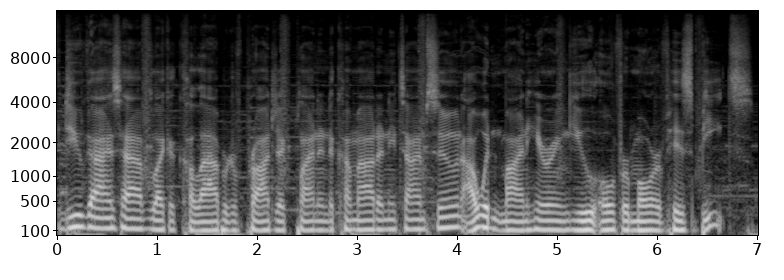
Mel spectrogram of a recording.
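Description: A man's voice: on the low side, fairly even intonation, normal speed, darkish tone, faint music behind. Laid-back slangy male podcast host. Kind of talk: casual interview chat.

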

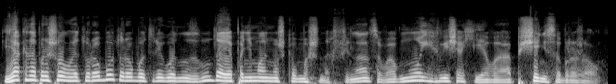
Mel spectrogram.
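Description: Fast-talking boastful middle-aged man. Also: a little high, warm tone, no echo. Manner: boastful, joking, rapid storytelling. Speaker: car salesman guest. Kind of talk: casual radio chat.

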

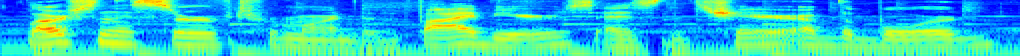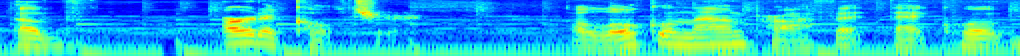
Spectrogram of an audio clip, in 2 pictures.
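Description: A man reading a scripted introduction in an even narrating manner, marking quoted passages as he goes. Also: mid-range voice.

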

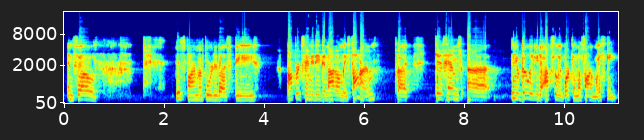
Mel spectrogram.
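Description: A woman, the guest, explaining her urban farm in a casual interview, steady with frequent ums. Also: medium pitch, normal speed, pauses often, rough recording.

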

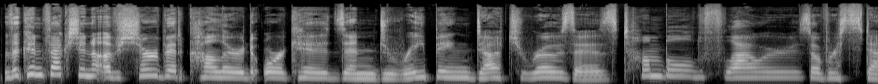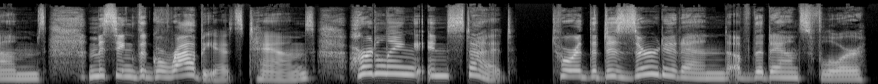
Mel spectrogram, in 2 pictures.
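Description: A woman reading a romantic comedy audiobook with wry, expressive, dramatic phrasing. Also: on the high side, slow pace, no room sound, studio quality. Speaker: audiobook narrator. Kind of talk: scripted fiction narration, romantic comedy.

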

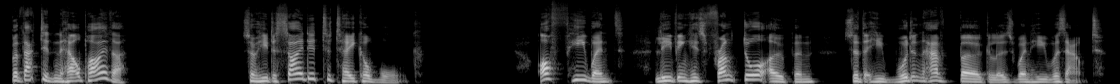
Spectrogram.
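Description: Lively, unhurried man reading a children's story. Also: a little high, no echo, clean studio sound. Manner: playful, asks the listener rhetorical questions. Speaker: audiobook narrator. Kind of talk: scripted children's storybook narration.

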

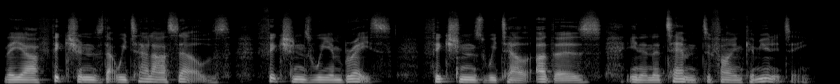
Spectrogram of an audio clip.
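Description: A man from France, raised speaking French and German, with a French-German accent, delivering a measured, reflective scripted talk as a researcher. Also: on the low side. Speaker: PhD researcher giving a talk. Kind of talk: scripted spoken essay.

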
